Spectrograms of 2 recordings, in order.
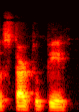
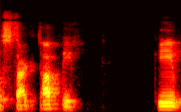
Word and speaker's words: Startupi: mais envolvido todo uma muita gente pronuncia como o startup e mas a ideia era startupi porque era tupi startup tupiniquim antropologia a e aí eu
